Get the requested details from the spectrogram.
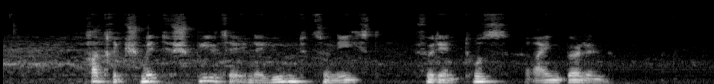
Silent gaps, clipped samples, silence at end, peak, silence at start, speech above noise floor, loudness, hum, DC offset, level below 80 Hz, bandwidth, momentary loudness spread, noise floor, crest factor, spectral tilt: none; under 0.1%; 1.05 s; 0 dBFS; 0.05 s; 39 dB; -18 LUFS; none; under 0.1%; -42 dBFS; 11 kHz; 21 LU; -56 dBFS; 18 dB; -8 dB/octave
